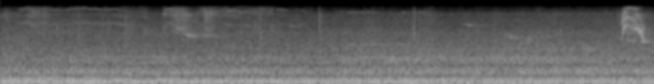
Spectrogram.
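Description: Young macaques giving high, thin squeaks as they play, with a sharper squeal falling in pitch near the end, over a steady low background rumble.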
